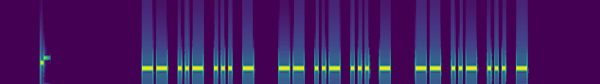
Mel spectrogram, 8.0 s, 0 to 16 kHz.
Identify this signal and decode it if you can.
Morse code, heard as a keyed tone, about 25 wpm, 700 Hz. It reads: MUST MUST MUST
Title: Top 300 Words Repeated 25wpm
